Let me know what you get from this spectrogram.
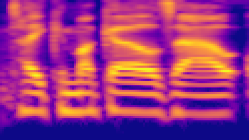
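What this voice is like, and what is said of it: Posh-sounding voice. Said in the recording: “Why do you sound so... Does he sound different today? ... I feel like you've got posher.”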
